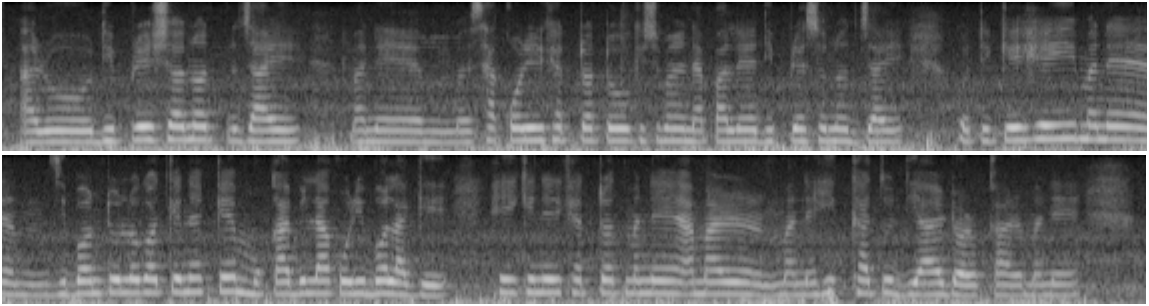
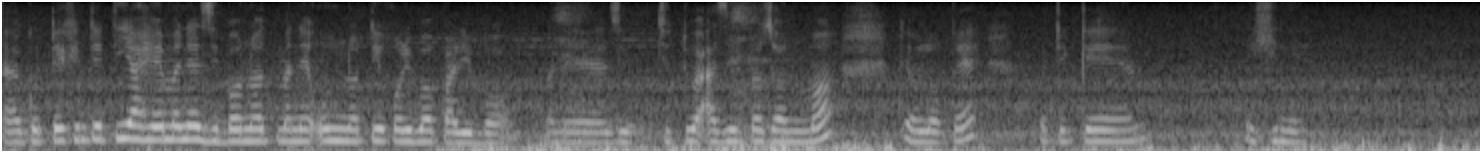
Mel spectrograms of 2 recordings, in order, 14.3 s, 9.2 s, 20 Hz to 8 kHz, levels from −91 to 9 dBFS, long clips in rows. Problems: none marked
